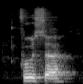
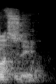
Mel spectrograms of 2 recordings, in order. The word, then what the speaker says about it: Fosu: We got Fusa, Mensah. And I say Fosu. What? Fosu. Why is that? Is it really? Yes, Fosu Mensah, not Fusa.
